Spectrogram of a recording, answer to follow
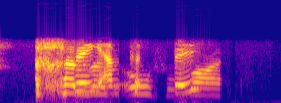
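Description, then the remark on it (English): A fairly loud cough or throat-clearing in a few quick voiced bursts, with a brief pause before the last one, then silence. “You know, I'm just about to cough and I haven't coughed the whole time.”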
